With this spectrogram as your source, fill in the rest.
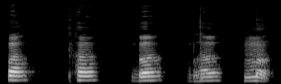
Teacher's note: या फिर आप ऐसा करिए, मुंह खोल के रखिए और बोल के देखिए, प। बिना लिप्स मिले हुए पा वर्ग के कोई भी वर्ण को या व्यंजन को आप बोल ही नहीं सकते · बोलेंगे तो आपके लिप्स बंद होके खुलेंगे, आपके लिप्स पे प्रेशर आएगा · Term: ओष्ठ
